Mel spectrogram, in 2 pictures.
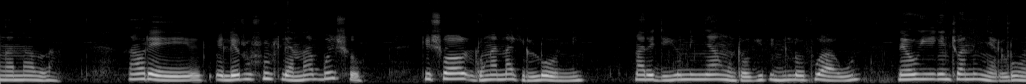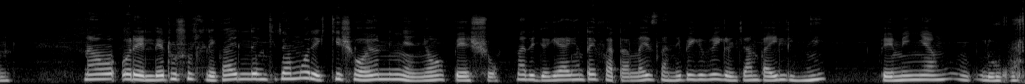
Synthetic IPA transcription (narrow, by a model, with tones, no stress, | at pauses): ŋa˦na˦la˨ŋ | na˦o˦ɾe˨e˨le˨˦tu˦ʃu˦tlɛ˨na˦ɓwe˦ʃo˨ | kɪ˦ʃɔ˦˨ʊ˨ŋa˦na˦kɪ˨lo˦˨ni˦ | ma˦ɾe˨d͡ʒo˨jo˦ni˦ɲa˦ŋu˨ntɔ˨k̬i˦ɾi˨ni˦lo˨tu˦a˨u˦nː | ɛ˦o˦ki˦kɪ˦ɲt͡ʃwa˦nɪ˦ɲɛ˨lo˦˨n | na˦o˦ɾe˨le˨tu˦ʃu˦tle˨ka˦i˦le˦ŋki˦tɛ˦mo˦ɾe˨ki˦ʃɔ˨˦jɔ˦nɪ˦ɲɛ˨ɲɔ˦pɛ˨ʃɔ˨ma˦ɾe˨d͡ʒɔ˨kɛ˦a˦kɛ˦nta˦fa˨ta˨la˦i˦za˨ni˦pe˦ki˦pɪ˦kɪ˨lt͡ʃa˦mba˨i˦li˨ɲi˦ | pɛ˨me˦ɲa˦ŋlo˨ku˦r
